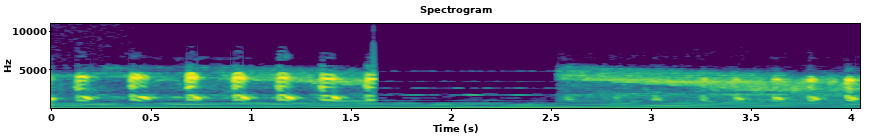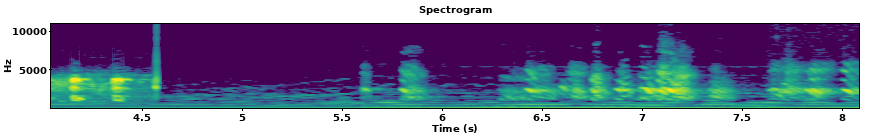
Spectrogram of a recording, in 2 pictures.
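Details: Chukar in tall grass of frigana scrubland, Ezousa Valley, Cyprus, gives its mating call from a vantage point: rapid runs of harsh, clucking chuck notes in three building, carrying bursts over soft background music.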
